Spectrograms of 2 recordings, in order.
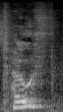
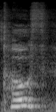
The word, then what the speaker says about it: Toth: Now, some people pronounce it Alex Toth. I've heard it pronounced Alex Toth, but I can't do that.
